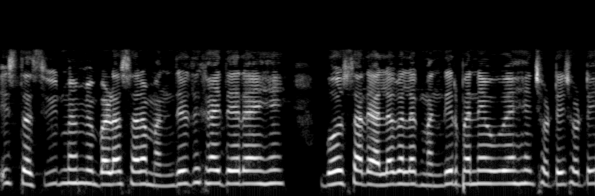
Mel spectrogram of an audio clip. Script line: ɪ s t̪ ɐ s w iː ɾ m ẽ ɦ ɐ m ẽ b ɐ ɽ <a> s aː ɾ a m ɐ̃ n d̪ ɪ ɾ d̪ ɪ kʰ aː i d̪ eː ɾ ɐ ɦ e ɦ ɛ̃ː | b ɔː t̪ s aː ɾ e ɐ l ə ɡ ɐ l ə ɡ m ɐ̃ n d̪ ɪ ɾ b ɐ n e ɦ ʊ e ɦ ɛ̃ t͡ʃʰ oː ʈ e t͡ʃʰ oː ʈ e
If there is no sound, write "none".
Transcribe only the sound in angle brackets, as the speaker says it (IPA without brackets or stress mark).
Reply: a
